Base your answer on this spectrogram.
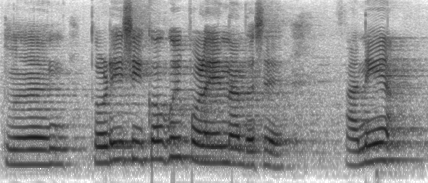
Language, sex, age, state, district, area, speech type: Goan Konkani, female, 30-45, Goa, Pernem, rural, spontaneous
